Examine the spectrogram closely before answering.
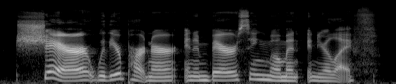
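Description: On a very clean recording with a silent background, a woman with an American accent and a normal speaking voice talks at a fairly slow pace, with a medium pitch and ordinary pitch variation. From Gainesville, Florida. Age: 20s. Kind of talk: casual chat.

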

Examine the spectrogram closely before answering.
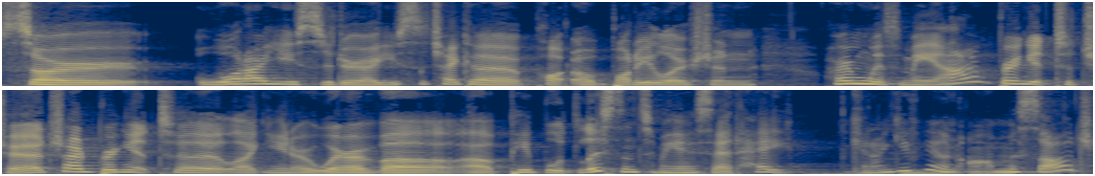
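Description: Captured in a very clean recording with a silent background, a speaker with an Australian accent talks at a fairly quick pace with ordinary pitch variation. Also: woman, medium pitch for a woman. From Perth, Western Australia. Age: 20s. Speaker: retail store manager. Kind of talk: casual chat.

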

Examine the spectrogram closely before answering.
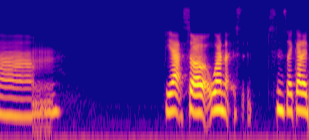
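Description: A woman with an American accent speaks at a very slow pace, her medium pitch showing ordinary variation. The recording is very clean, with a silent background. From Hudson Valley, New York. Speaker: theater prop supervisor. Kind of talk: interview answers. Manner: hesitant, many fillers.

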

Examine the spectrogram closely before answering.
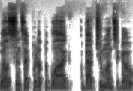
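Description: A man with an American accent talks at a moderate pace in an unremarkable speaking voice. His medium pitch varies in an ordinary way, and the sound is dry and close with no echo. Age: 50s. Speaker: podcast host and paint retailer. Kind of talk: solo podcast monologue.

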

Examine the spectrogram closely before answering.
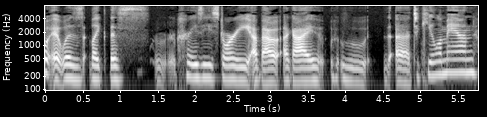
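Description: Her voice is an unremarkable speaking voice, a woman at medium pitch with ordinary pitch variation. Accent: American. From Michigan, rural area near Flint. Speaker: podcast host and radio producer. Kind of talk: casual interview chat. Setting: podcast studio.

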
